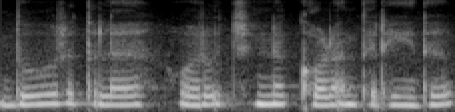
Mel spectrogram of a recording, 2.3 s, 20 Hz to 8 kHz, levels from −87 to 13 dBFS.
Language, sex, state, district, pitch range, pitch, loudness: Tamil, female, Tamil Nadu, Nilgiris, 225-245 Hz, 235 Hz, -15 LUFS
